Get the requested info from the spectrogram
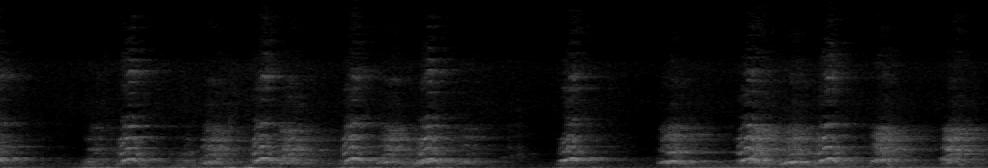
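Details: A group of rescued dogs barking after their morning feed, a paralysed puppy among them kept in a cage: repeated loud, rough barks in uneven clusters over a constant low hum.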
